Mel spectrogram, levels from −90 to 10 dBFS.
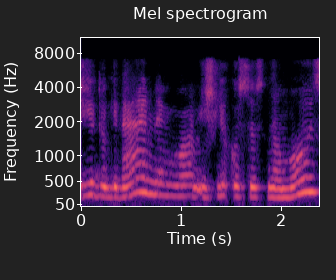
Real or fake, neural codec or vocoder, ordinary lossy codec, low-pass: fake; codec, 16 kHz, 2 kbps, FreqCodec, smaller model; AAC, 32 kbps; 7.2 kHz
